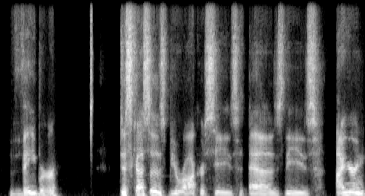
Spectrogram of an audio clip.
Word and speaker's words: Weber: by my main man Max vber So Max Weber as you might see it but it's pronounced vber discusses bureaucracies as these iron cages that end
